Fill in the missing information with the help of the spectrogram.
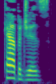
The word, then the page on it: cabbages: British English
